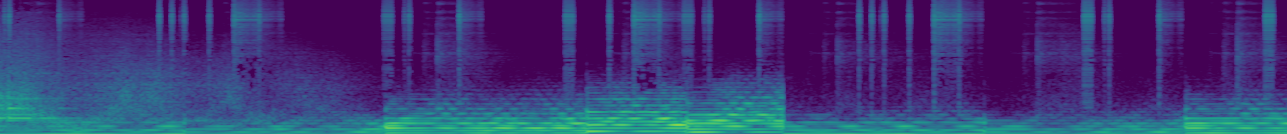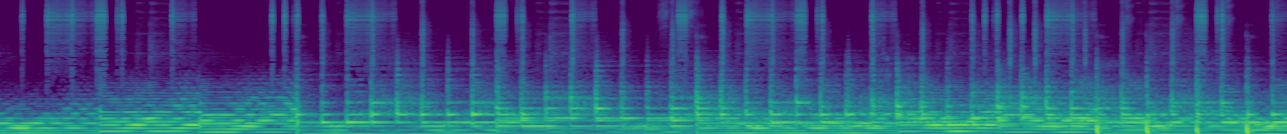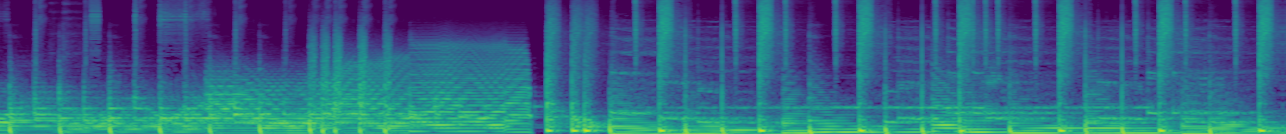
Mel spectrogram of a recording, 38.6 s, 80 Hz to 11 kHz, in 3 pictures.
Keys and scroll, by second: 1.9 Down, 2.0 Down, 2.0 Down, 2.1 Down, 17.0 ctrl+z, 17.3 ctrl+z, 17.5 ctrl+z, 19.0 Left, 20.7 Right, 24.0 8, 25.5 8, 33.7 shift+Up, 36.2 shift+Up.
